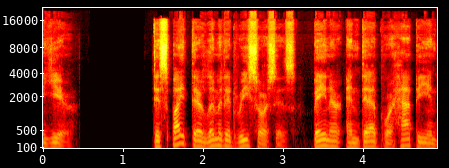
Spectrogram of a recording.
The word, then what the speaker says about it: Boehner: John Boehner is a politician whose original German name, Boehner, was changed to Boehner by German Americans over time. However, due to the spelling, his schoolmates used to pronounce it as Boehner.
